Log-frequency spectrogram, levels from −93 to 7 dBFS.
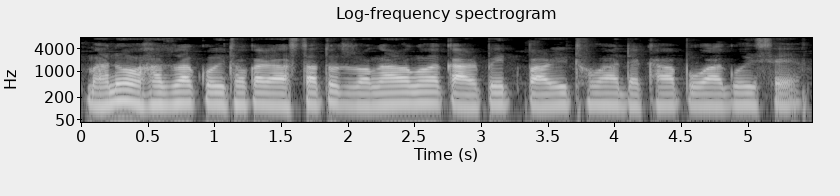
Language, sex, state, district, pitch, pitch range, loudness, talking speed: Assamese, male, Assam, Sonitpur, 130 Hz, 125-135 Hz, -17 LUFS, 155 wpm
